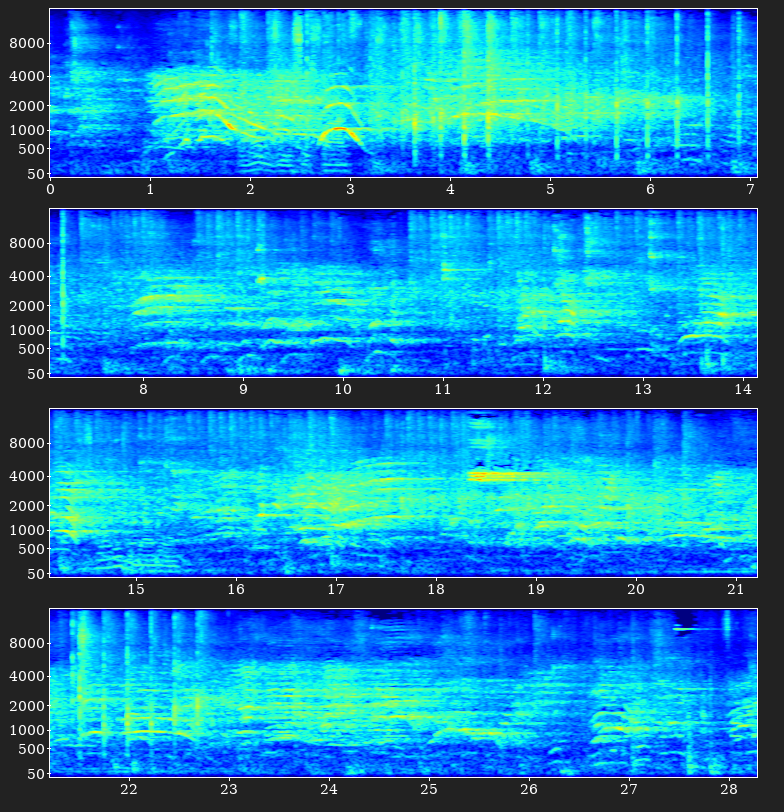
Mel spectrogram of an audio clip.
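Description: Basketball game sounds in a gym: the ball bouncing on the hardwood court, sneakers squeaking, and spectators talking and shouting, loudest about two to four seconds in.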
